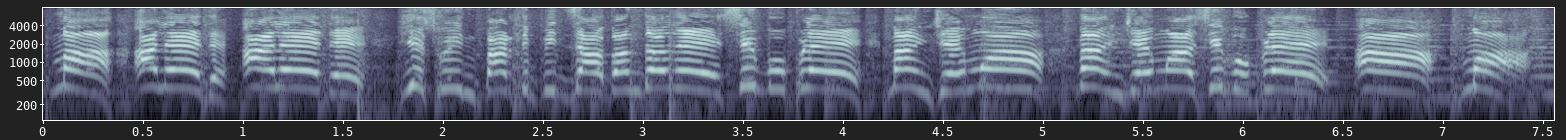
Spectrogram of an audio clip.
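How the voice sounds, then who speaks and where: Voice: extremely high pitch, a little slow, hardly any pauses. An actor voicing a melodramatic, pleading slice of pizza in a French cartoon. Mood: pleading, desperate. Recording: music behind the voice.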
